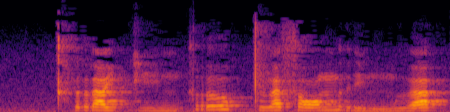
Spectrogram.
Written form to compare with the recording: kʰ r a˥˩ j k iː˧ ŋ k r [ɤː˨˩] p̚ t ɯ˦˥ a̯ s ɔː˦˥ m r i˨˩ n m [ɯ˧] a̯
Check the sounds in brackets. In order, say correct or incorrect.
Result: incorrect: ɤː˥˩, incorrect: ɯ˦˥

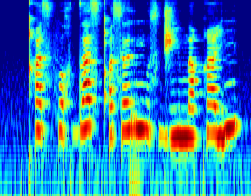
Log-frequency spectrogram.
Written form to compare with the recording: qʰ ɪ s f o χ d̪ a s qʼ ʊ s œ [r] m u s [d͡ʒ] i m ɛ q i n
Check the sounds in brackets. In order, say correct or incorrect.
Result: correct, correct

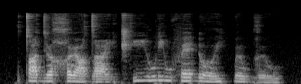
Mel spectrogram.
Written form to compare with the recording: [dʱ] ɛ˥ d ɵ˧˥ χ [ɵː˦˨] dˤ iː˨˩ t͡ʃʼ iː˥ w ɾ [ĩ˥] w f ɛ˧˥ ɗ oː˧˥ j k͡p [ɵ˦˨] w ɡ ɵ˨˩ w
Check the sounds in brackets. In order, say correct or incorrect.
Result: incorrect: tˤ, correct, incorrect: i˥, correct

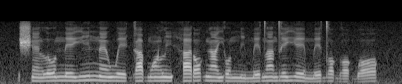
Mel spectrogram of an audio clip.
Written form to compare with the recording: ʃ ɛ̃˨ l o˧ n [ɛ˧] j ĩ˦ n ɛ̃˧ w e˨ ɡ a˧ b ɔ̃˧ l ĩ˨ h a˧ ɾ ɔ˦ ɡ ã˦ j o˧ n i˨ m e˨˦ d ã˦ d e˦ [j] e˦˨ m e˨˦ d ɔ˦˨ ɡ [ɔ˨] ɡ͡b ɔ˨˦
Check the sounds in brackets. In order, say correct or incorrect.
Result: incorrect: e˧, correct, correct

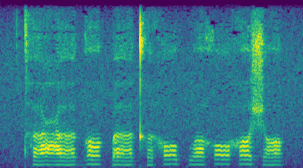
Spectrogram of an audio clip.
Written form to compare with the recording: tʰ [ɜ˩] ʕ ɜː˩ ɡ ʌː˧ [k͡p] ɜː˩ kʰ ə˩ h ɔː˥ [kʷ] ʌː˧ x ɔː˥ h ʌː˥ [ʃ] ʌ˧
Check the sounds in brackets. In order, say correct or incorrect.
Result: correct, correct, correct, correct

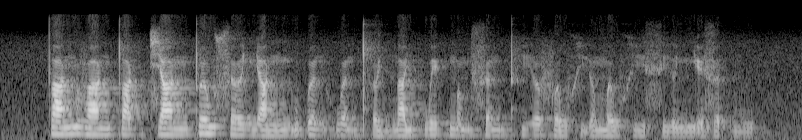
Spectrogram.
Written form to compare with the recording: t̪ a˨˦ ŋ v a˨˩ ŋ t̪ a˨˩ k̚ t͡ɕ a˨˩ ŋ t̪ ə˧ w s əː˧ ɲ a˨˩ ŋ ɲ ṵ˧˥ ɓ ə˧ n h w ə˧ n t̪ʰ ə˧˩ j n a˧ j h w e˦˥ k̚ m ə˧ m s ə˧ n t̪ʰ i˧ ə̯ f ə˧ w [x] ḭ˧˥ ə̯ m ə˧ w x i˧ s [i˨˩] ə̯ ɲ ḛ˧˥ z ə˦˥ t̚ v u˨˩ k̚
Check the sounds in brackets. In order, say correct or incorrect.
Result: correct, correct

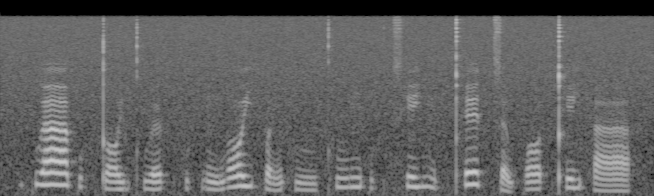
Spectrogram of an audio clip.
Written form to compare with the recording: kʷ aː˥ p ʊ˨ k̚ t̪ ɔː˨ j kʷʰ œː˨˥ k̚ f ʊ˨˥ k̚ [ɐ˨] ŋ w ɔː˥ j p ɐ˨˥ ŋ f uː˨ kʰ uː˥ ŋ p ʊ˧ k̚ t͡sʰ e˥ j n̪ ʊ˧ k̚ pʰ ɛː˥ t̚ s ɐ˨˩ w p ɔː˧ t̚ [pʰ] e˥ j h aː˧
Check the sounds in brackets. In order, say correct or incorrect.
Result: correct, correct

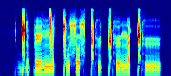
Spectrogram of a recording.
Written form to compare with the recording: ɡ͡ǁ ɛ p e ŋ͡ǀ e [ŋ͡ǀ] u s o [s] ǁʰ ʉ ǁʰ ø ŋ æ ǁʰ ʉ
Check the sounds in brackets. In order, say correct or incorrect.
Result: incorrect: ǀ, correct

